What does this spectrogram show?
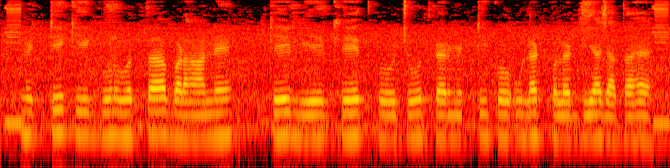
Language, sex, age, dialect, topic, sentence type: Hindi, male, 18-24, Hindustani Malvi Khadi Boli, agriculture, statement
